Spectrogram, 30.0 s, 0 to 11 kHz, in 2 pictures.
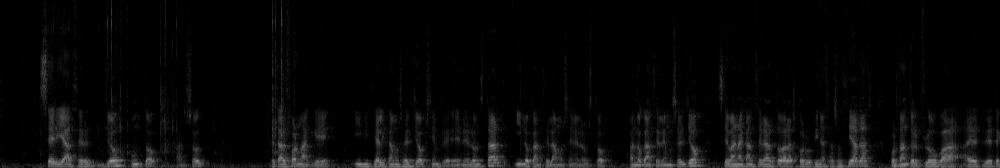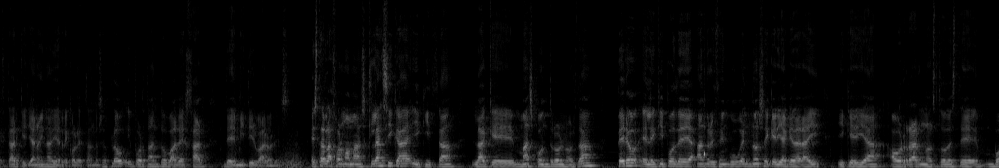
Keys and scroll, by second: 3.1 Return, 4.0 ctrl+alt+l, 4.1 ctrl+alt+o.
